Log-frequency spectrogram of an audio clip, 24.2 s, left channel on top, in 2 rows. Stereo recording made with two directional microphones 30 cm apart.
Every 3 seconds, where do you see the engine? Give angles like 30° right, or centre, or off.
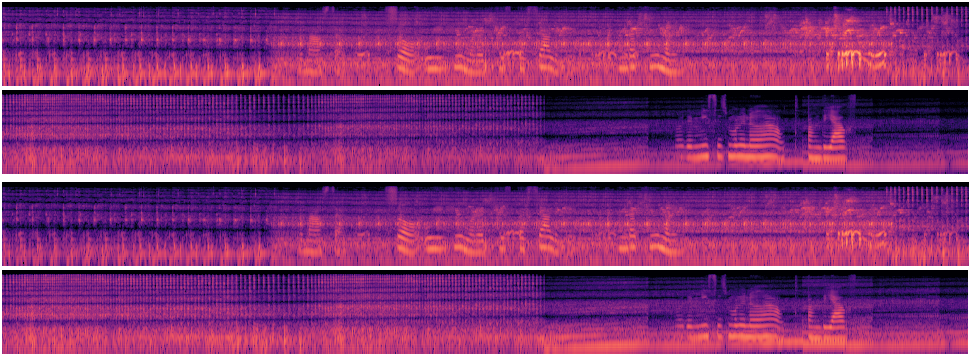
40° left, 30° left, 10° left, centre, 20° right, 40° right, 50° right, 60° right.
